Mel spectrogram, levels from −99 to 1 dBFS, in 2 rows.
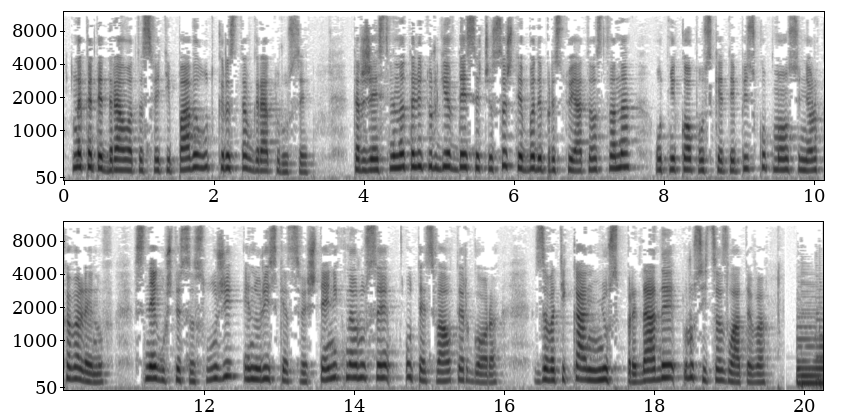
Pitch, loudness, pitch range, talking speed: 220 Hz, -19 LUFS, 200-250 Hz, 120 wpm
